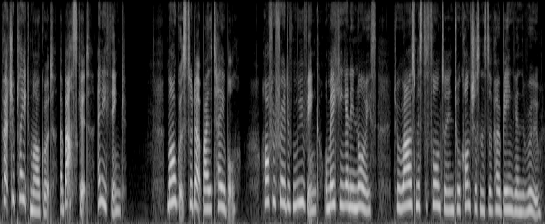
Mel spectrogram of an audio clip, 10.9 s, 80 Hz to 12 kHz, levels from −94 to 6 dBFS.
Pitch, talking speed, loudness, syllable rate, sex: 270 Hz, 175 wpm, -22 LUFS, 6.2 syllables/s, female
